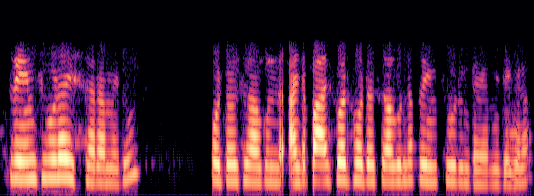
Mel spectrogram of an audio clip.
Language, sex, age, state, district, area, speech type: Telugu, female, 18-30, Telangana, Nizamabad, urban, conversation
